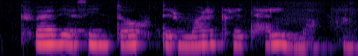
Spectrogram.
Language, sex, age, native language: Icelandic, female, 8, Icelandic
